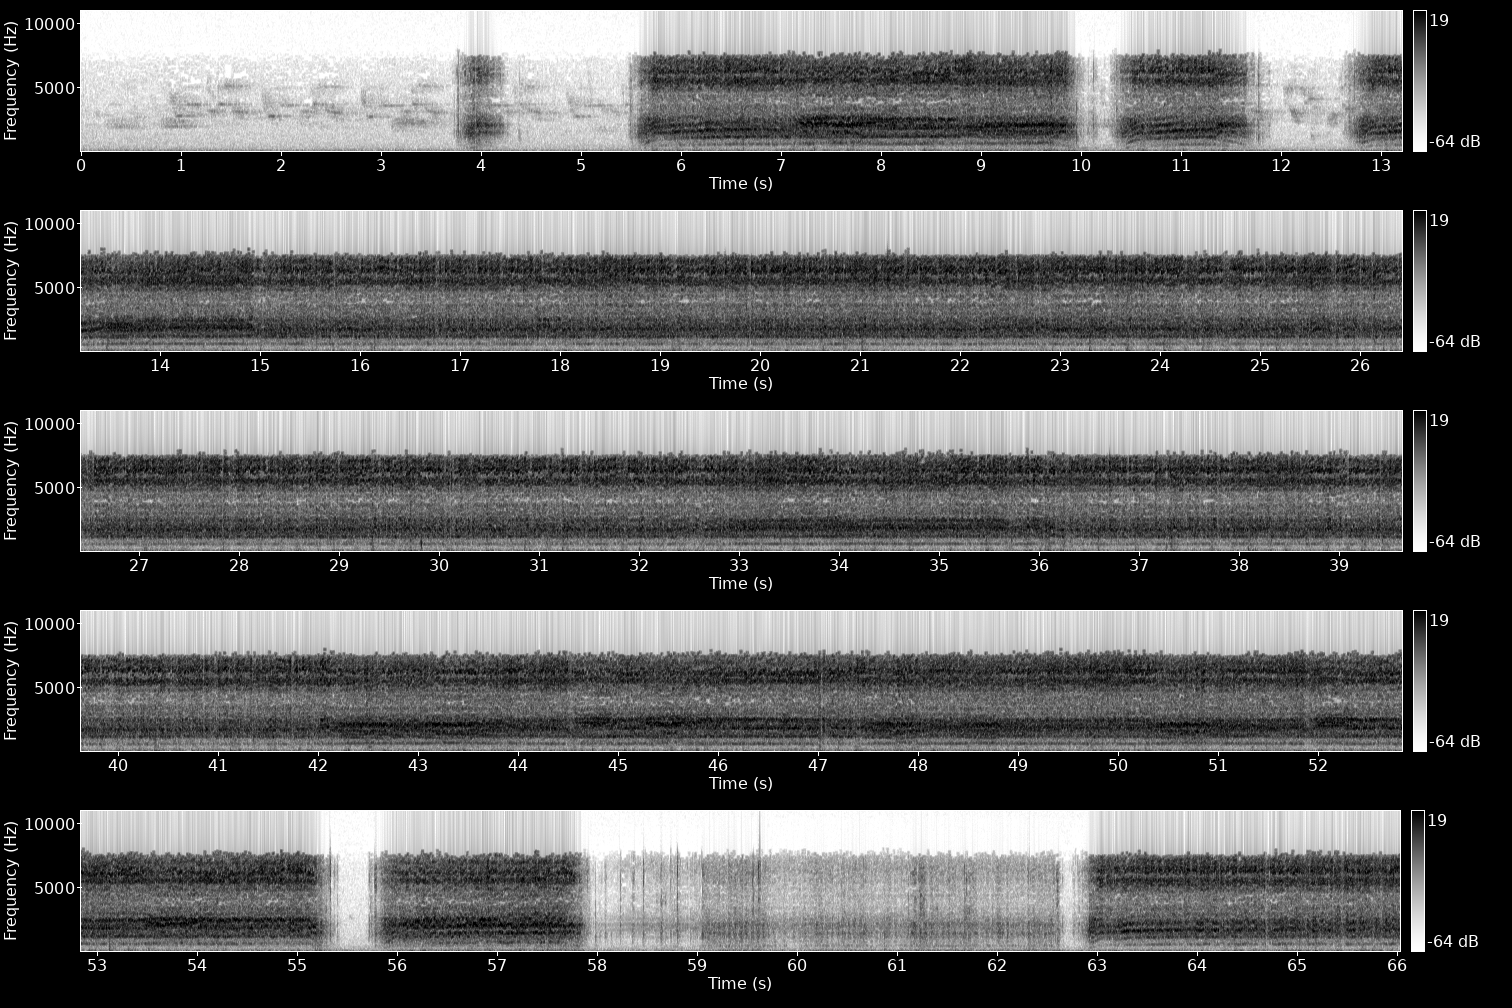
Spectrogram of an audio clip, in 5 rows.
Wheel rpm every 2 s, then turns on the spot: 0, 0, 20, 140, 150, 80, 70, 160, 160, 160, 160, 160, 160, 160, 160, 160, 160, 160, 160, 160, 160, 160, 160, 160, 160, 160, 160, 120, 120, 20, 20, 60, 160.
58-62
